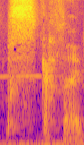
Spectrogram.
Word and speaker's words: Portscatho: a nice chat to some locals and you pronounce this place po scath scao not SC we've been calling it for the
